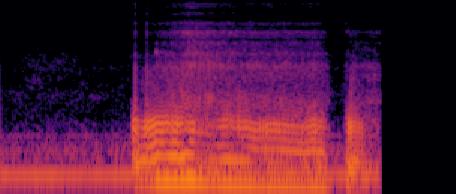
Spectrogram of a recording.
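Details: Sleeping boxer puppy snoring: one loud, rough, rattling snore over a second long, then a short snort, with nasal vibration.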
